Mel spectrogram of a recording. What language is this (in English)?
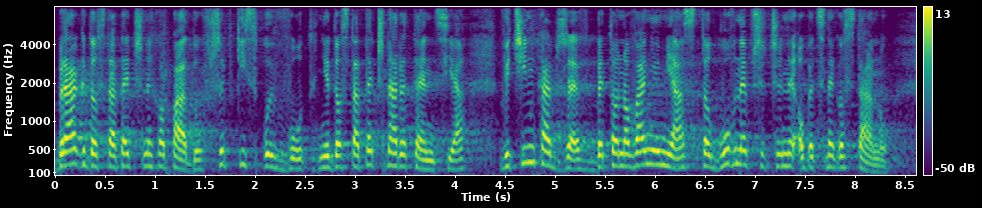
Polish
